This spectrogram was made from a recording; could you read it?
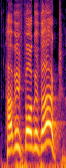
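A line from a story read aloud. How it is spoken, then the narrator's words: Called out. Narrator (German): rief meine Mutter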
